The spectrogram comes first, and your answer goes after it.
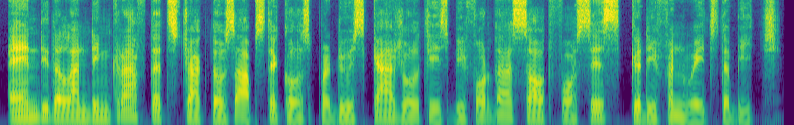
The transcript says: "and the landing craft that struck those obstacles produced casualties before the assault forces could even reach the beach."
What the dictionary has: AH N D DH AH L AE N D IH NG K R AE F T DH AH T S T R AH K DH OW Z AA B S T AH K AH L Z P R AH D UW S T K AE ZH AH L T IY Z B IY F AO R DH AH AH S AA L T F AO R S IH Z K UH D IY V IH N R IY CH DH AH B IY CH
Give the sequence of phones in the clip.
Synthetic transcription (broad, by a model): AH N D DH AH L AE N D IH NG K R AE F T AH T S T R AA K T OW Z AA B S T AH K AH L S P R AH D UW S K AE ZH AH L T IY S B IY F AO R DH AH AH S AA W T F AO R S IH S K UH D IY F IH N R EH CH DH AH B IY CH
